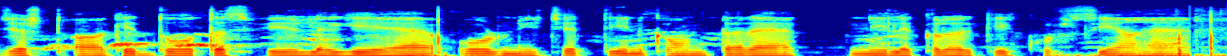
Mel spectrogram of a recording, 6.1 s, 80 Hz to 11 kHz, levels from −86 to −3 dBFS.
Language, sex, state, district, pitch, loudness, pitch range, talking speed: Hindi, male, Uttar Pradesh, Saharanpur, 120 Hz, -19 LUFS, 115-120 Hz, 155 wpm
